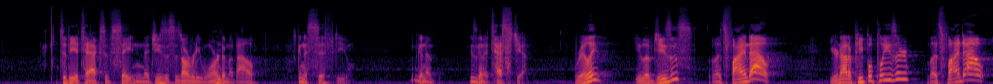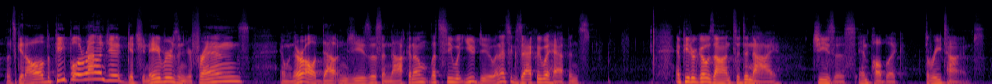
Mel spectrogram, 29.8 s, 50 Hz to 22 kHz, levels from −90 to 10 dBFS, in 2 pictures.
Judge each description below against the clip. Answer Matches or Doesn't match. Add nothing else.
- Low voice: Matches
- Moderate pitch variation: Doesn't match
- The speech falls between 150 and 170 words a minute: Matches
